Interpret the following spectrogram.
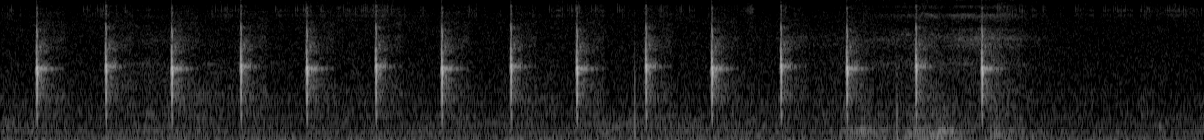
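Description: Ticking-clock sound effect counting down a timer, about three even ticks a second, stopping about a second before the end.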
